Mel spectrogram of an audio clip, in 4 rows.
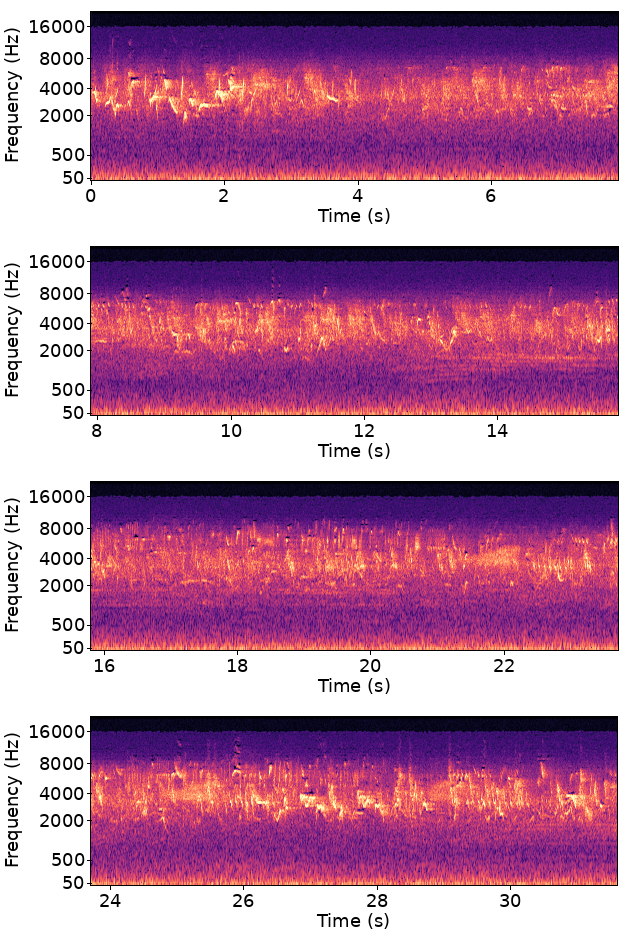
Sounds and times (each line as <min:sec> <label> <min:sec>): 0:00.0 birds 0:31.6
